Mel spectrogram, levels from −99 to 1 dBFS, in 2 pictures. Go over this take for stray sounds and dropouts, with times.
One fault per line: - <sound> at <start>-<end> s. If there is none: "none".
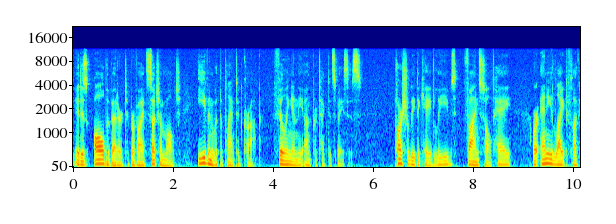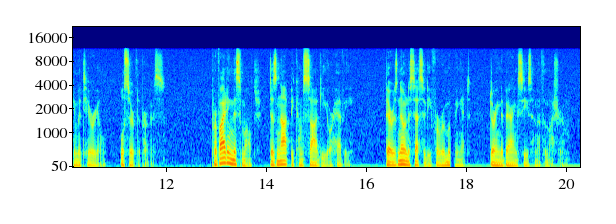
- dropout at 17.7-17.8 s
